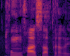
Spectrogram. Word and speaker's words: 통화 스와프: 있 일본 아소 부총리의 통, 통화와프 망언 한국에도 돈 빌려주면 못 받을 수 있다. 통화 스와프가든요 내가 이게 발음을 통화 스와프라 그래야 됩니다. 통화 스와프.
